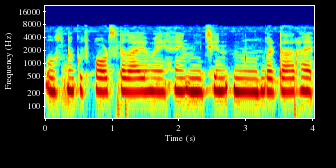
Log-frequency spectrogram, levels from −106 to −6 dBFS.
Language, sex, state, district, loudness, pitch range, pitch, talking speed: Hindi, female, Punjab, Fazilka, -15 LUFS, 220-235 Hz, 225 Hz, 135 wpm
